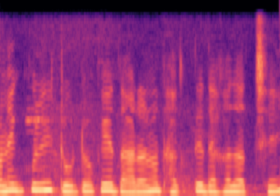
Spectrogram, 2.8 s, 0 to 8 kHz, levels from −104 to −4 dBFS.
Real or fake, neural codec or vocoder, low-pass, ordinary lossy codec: real; none; 7.2 kHz; none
